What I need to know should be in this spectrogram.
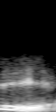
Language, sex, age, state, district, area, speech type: Hindi, male, 45-60, Uttar Pradesh, Prayagraj, rural, conversation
